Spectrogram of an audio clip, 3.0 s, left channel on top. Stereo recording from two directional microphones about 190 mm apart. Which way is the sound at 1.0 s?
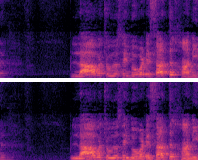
5° left (ahead or behind).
